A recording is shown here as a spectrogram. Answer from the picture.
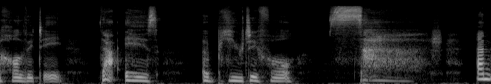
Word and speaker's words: singe: It's a sound that is un, as in the word singe, which means a monkey. It is spelled S-I-N-G-E, a singe. It's the same sound as in the number one, un, but that's spelled U-N.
